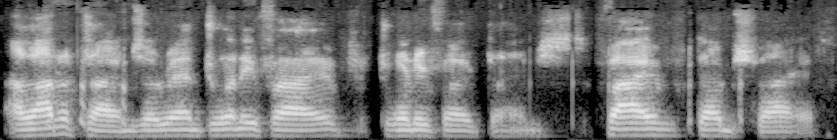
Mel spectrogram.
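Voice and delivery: lightly voiced boastful president impression; Donald Trump. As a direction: play a rambling, self-congratulating president. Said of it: "back to Trump".

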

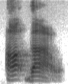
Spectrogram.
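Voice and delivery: ordinary delivery

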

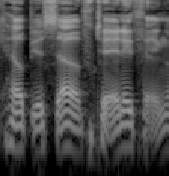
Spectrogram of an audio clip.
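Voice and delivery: low, soft spooky butler voice; Lurch voice. Retold or imitated. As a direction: speak low like a creepy butler. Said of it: "You're doing Lurch again".

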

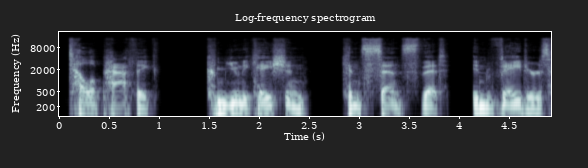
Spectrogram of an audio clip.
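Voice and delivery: low, slow, ominous scene setting; game master narration. A narrator's reading. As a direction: set the scene darkly and slowly. GM describes the monster scene.

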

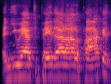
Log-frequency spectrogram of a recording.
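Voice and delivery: ordinary talk, nothing marked

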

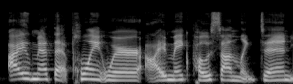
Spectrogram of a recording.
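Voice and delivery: ordinary talk, nothing marked

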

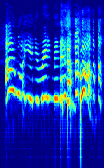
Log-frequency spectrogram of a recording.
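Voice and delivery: high, loud mock Australian little boy; hammed-up Australian child demanding a story; Australian kid. Boy asking mum for a book, mock Australian accent. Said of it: "'cause he's Australian".

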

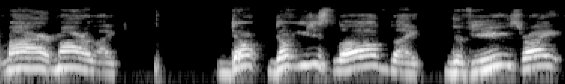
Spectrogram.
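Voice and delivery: lightly imitating a dreamy, positive officer; Lieutenant Johnson, laid back. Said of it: "how laid back and positive he was".

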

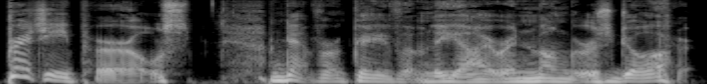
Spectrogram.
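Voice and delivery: put-on old country lord greeting guests with a cackle; coarse old baronet. Old baronet teasing his son's wife, leering. Voices old Sir Pitt.

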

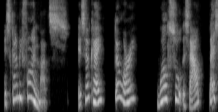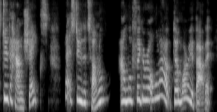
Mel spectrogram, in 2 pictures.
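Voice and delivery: calm reassuring. Retold or imitated. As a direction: soothe them as if all is under control. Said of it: "we have to keep incredibly calm".

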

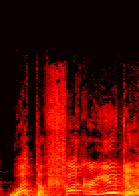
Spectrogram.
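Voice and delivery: high-pitched mock scolding; exasperated wife. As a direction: imitate a wife snapping at her husband. Wife scolds him at breakfast.

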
